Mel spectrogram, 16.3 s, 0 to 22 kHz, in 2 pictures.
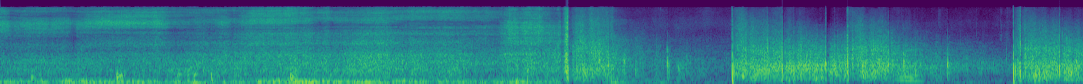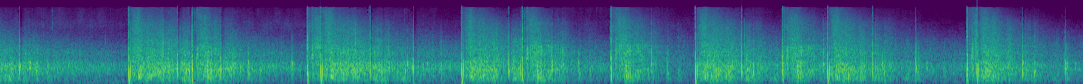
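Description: Xplode Gizmo 9-shot consumer firework battery (cake): a hissing fuse for about four seconds, then the shots go off one after another, roughly a second apart, each a sharp bang that fades out before the next.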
